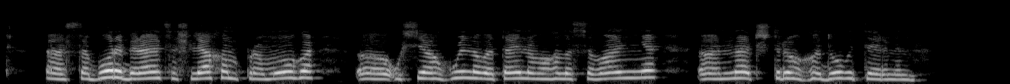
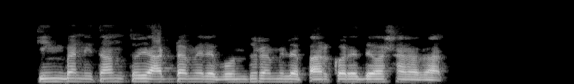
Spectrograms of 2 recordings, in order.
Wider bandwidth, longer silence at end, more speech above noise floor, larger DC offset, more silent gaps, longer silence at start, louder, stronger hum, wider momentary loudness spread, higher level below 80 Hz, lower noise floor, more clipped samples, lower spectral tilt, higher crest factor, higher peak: about the same, 7.2 kHz vs 6.6 kHz; second, 0.95 s vs 1.3 s; second, 61 dB vs over 74 dB; neither; neither; about the same, 0.45 s vs 0.4 s; second, -20 LUFS vs -17 LUFS; neither; first, 10 LU vs 5 LU; second, -70 dBFS vs -60 dBFS; second, -81 dBFS vs under -90 dBFS; neither; second, -6 dB/octave vs -8 dB/octave; about the same, 18 dB vs 16 dB; about the same, -2 dBFS vs -2 dBFS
